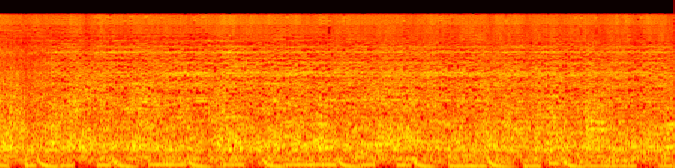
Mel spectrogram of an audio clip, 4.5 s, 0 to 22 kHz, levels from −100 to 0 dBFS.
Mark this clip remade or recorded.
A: recorded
